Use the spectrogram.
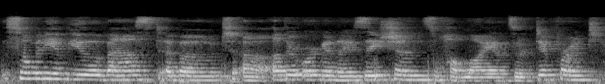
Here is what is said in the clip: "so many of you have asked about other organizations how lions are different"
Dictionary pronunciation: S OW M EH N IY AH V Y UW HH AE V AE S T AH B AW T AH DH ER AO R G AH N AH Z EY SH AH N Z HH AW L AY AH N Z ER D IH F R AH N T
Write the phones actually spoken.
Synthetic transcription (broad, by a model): S OW M EH N IY AH V Y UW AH V AE S T AH B AW T AH DH ER AO R G AH N AH Z EY SH AH N Z HH AW L AY AH N Z ER D IH F R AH N T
